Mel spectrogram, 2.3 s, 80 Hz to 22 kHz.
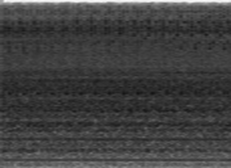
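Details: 2016 Jeep Patriot 2.0L inline-4 that had misfires, now after a Piston Clean carbon treatment and warm-up, with rough running gone: even, steady idle hum with a constant tone and no miss or stumble. It sounds healthy.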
